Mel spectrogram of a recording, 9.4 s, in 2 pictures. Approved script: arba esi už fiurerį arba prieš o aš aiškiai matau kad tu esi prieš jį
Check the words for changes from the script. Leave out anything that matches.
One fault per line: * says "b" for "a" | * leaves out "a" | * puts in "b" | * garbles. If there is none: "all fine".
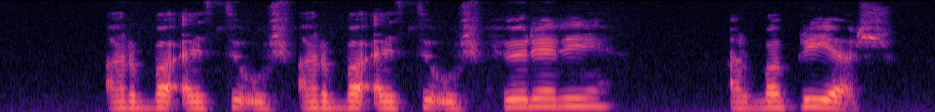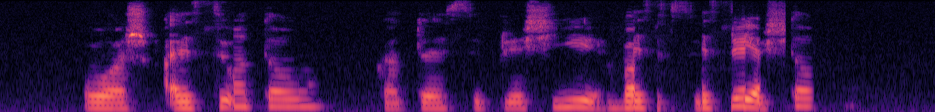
* puts in "arba esi už"
* says "esi" for "aiškiai"
* garbles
